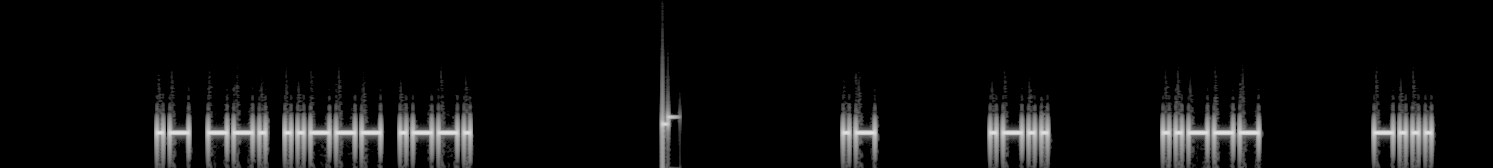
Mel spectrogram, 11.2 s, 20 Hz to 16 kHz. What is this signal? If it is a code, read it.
Morse code, heard as a keyed tone, about 25 wpm, spaced as for 13 wpm, 700 Hz. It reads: AG2P AL2B
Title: USA Call Signs - 4 Characters - 6x Character Spacing - 25wpm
